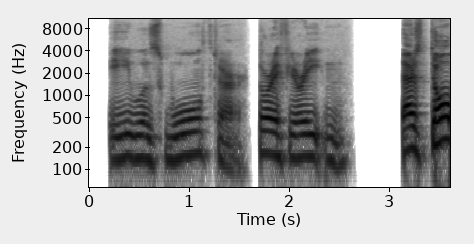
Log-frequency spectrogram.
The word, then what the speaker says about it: Hewaswater: Carol Powell says Hewaswater. She's heard it pronounced he was water.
